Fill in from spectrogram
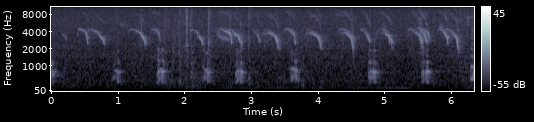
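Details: Chicken alarm call as young chicks scramble; rhythmic low clucks every half to one second, with a dense chorus of high, downward-curving chick peeps over the top.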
